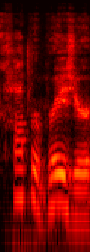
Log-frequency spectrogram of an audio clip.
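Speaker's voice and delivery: plain reading voice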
